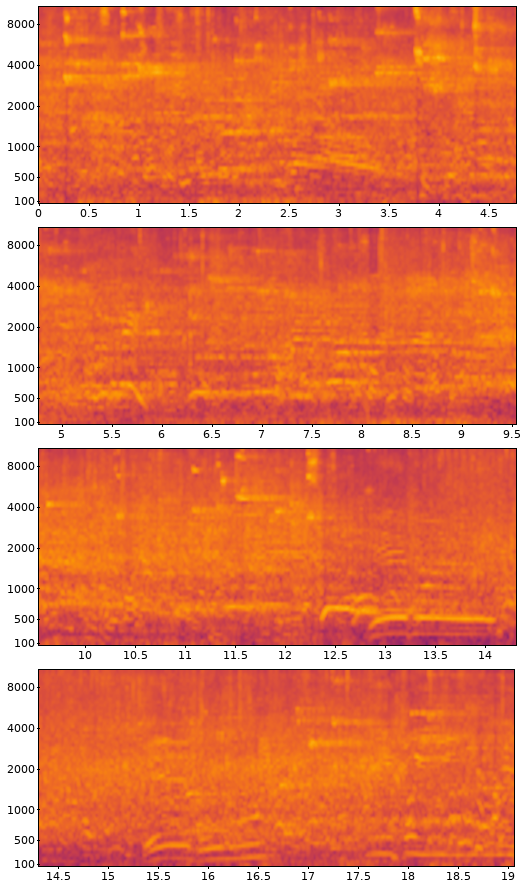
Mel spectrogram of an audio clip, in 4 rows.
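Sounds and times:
shoes squeaking on court: 0.2s - 5.1s, 8.3s - 12.4s, 16.8s - 19.0s.

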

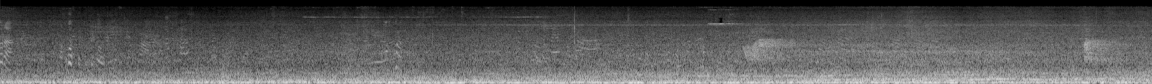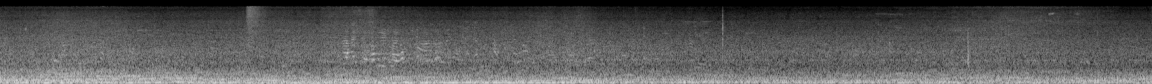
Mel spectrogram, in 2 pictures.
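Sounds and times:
faint voices: 0.0s - 23.0s
traffic rumble: 0.0s - 23.0s.

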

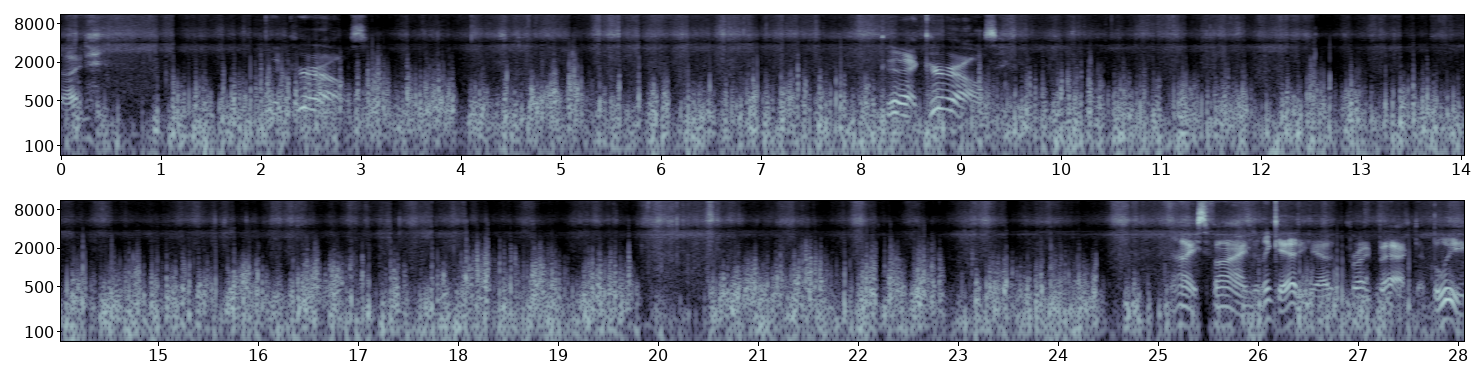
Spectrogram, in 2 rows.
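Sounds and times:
dry grass rustling: 0.0s - 28.0s
wind buffeting microphone: 0.0s - 28.0s.

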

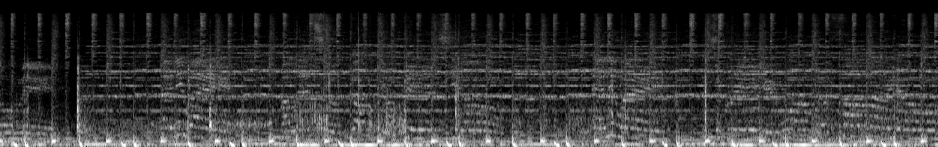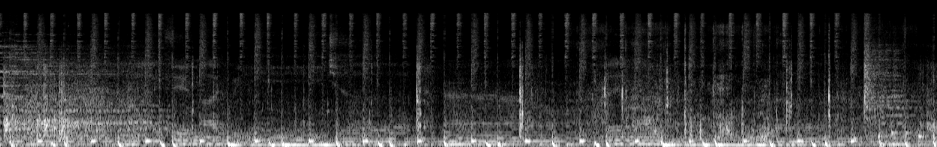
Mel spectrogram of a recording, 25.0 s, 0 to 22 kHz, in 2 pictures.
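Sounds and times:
music with deep bass: 0.0s - 25.0s
skateboard wheels rolling on pavement: 1.0s - 17.5s, 19.0s - 25.0s
skateboard clacks: 2.4s - 11.8s, 17.4s - 18.4s, 19.4s - 25.0s.

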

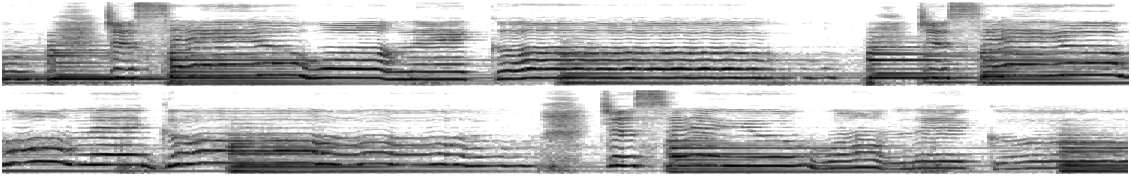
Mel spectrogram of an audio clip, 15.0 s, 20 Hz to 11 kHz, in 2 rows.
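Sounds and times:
keyboard accompaniment: 0.0s - 15.0s.

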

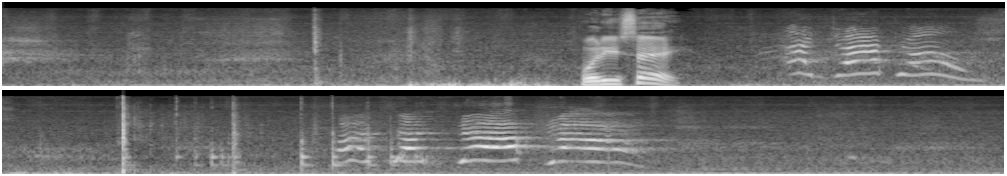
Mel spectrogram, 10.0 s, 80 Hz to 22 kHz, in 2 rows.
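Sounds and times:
toddler calling out: 6.7s - 8.4s.

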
